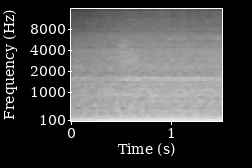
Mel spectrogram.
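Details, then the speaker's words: Buick National (G-body) after swapping the failing PowerMaster for a vacuum brake booster, brake pedal pumped repeatedly: steady, even idle with a deep low hum that does not sag or stall from vacuum loss. "you hit it a bunch of times and it doesn't want to stall the motor due to vacuum loss"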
